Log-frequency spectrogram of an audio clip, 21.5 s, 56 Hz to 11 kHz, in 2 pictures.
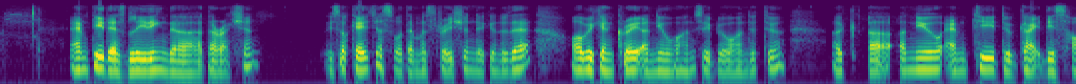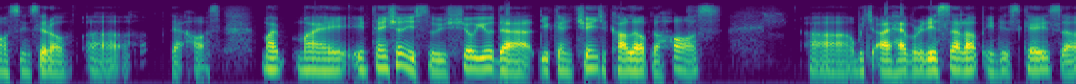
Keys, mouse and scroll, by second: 2.8-3.9 drag, 4.6 click, 8.1-8.9 drag, 9.9-11.5 middle drag, 12.3-13.3 middle drag, 15.9 middle click.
